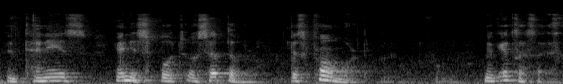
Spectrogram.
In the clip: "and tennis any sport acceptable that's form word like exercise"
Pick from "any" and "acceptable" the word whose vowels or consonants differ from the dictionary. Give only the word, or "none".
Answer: acceptable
